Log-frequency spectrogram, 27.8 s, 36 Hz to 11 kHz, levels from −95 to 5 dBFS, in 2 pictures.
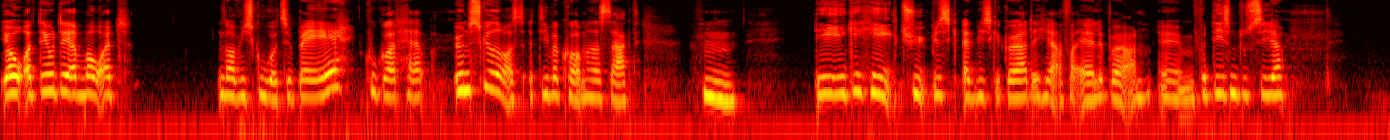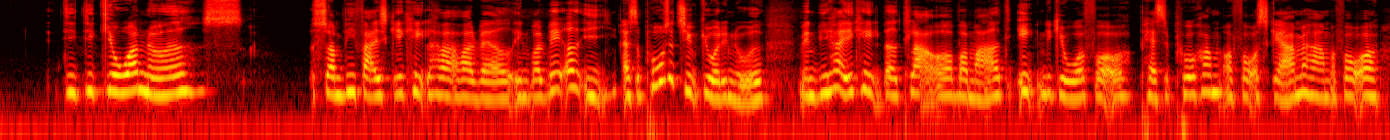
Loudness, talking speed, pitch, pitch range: -31 LUFS, 190 wpm, 225 Hz, 210-250 Hz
